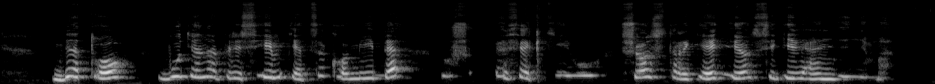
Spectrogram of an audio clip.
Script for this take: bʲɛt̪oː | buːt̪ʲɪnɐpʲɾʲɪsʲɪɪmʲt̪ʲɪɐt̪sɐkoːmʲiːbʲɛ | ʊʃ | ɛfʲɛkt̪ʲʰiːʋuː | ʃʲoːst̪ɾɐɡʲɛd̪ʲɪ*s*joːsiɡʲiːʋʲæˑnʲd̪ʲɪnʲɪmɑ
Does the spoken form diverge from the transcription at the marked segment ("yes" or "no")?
yes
